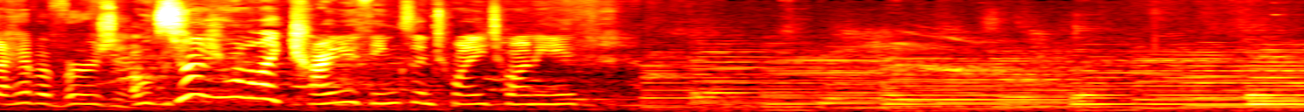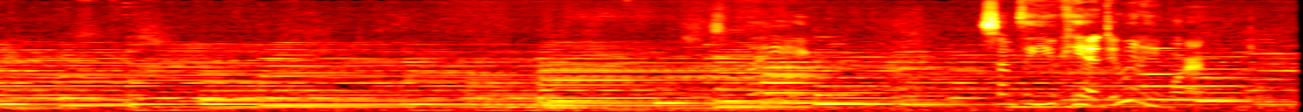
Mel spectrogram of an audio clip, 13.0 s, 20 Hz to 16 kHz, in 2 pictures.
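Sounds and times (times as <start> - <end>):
slow keyboard music: 3.3 - 13.0.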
